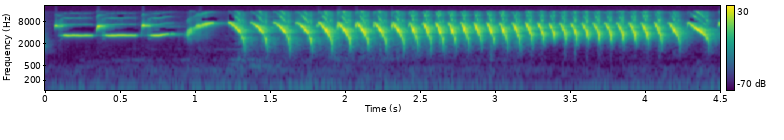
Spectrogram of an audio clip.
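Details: Singing canary used to train young canaries: a few thin steady whistles, then a long rapid series of repeated downward-sweeping notes rolling on without a break.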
